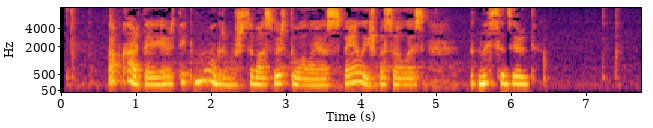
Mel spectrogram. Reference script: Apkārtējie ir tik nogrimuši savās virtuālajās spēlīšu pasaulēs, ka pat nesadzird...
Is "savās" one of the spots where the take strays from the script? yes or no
no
